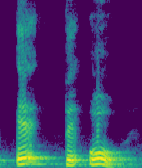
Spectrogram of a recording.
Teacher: ਥੋੜ੍ਹੀ ਜਿਹੀ ਘੱਟ ਹੈ ਸਥਿਤੀ ਉੱਚੀ ਜੀਭ ਦੀ, ਤਾਂ ਉਹਨਾਂ ਨੂੰ ਕਿਹਾ ਜਾਂਦਾ ਅਰਧ ਉੱਚੇ ਜਾਂ ਅਰਧ ਬੰਦ ਸਵਰ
